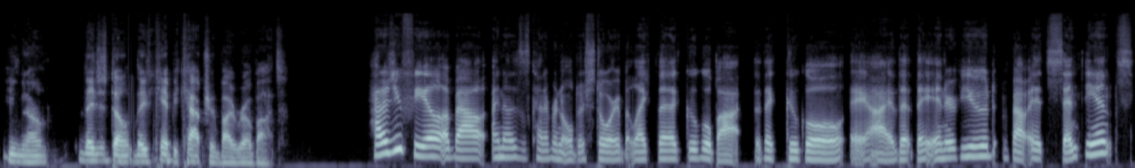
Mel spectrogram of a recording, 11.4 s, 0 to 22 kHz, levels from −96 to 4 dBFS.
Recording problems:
none

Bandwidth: 16 kHz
